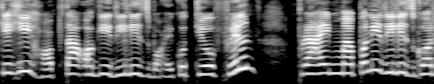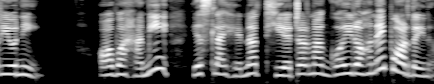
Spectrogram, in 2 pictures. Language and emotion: Nepali, surprised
